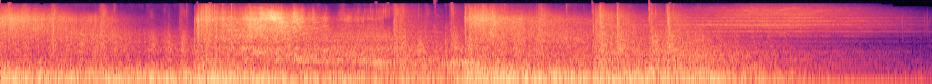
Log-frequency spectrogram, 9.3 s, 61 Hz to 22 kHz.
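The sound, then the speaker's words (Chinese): Heavy artillery explosions from an American bombardment on a Korean War battlefield position pound continuously, deep booming blasts overlapping with sharp cracking bursts, a loud sustained barrage that rumbles on and slowly fades at the end. “娘的，3天了，这美国佬的飞机、大炮、坦克全用上了，就专轰咱们这块啊，真见鬼了。”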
